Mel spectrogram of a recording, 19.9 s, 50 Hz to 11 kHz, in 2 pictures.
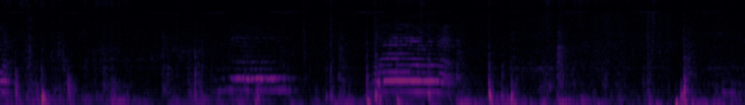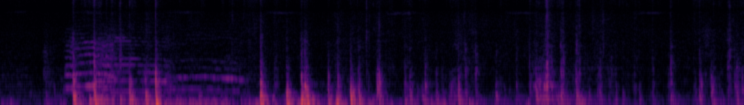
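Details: Two teams of goat kids, Koharu's and Okayu's young, play in the exercise yard of a handmade goat farm in Japan, 13 June 2023. Scattered bleats, one faint and one clearer, come early, then a louder quavering bleat amid dense clattering and thudding.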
